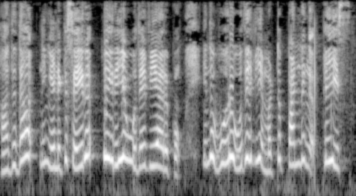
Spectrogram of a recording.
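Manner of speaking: ordinary delivery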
